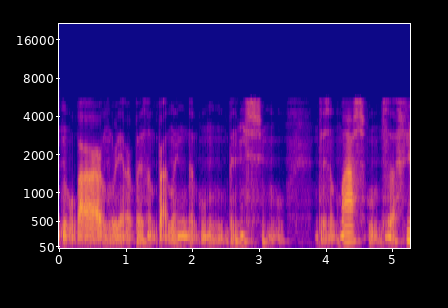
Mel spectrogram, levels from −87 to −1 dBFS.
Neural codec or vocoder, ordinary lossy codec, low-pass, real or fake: autoencoder, 44.1 kHz, a latent of 192 numbers a frame, MeloTTS; none; 5.4 kHz; fake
